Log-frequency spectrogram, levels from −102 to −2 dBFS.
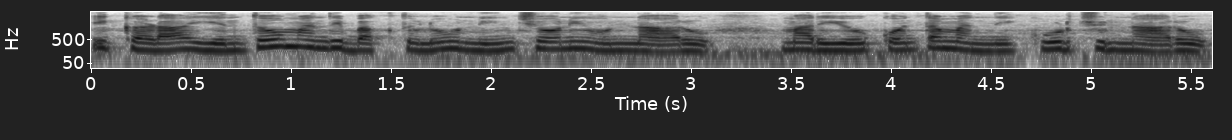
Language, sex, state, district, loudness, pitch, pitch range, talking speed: Telugu, female, Telangana, Hyderabad, -18 LUFS, 185 Hz, 175-210 Hz, 85 wpm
